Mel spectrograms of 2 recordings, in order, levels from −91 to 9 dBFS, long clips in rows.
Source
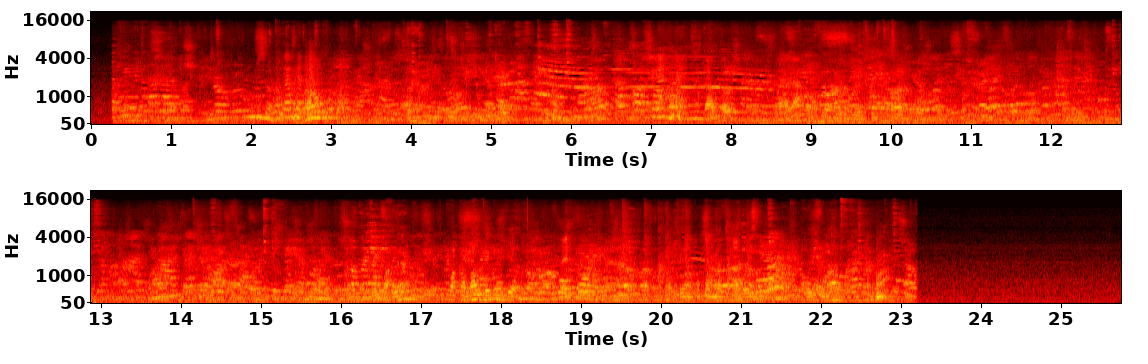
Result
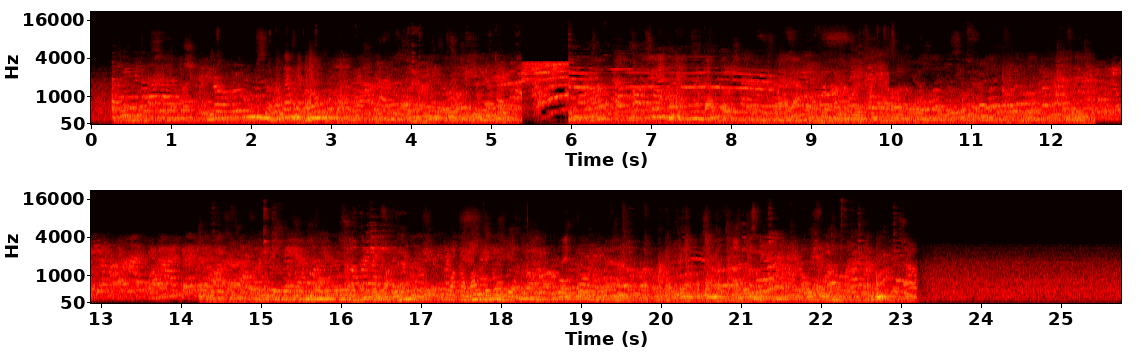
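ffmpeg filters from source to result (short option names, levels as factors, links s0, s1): -filter_complex "[0:a]asettb=1/sr,asplit=3[s0][s1][s2];[s0]atrim=end=0.794[s3];[s1]atrim=start=0.79:end=1.61,asetpts=PTS-STARTPTS,afade=t=in:d=0.004:c=qsin,afade=t=out:st=0.816:d=0.004:c=qsin,highpass=f=130:w=0.5412,highpass=f=130:w=1.3066[s4];[s2]atrim=start=1.606[s5];[s3][s4]acrossfade=d=0.004:c1=hsin:c2=qsin[s6];[s6][s5]acrossfade=d=0.004:c1=qsin:c2=hsin,asettb=1/sr,asplit=3[s7][s8][s9];[s7]atrim=end=5.384[s10];[s8]atrim=start=5.38:end=5.97,asetpts=PTS-STARTPTS,afade=t=in:d=0.004:c=qsin,afade=t=out:st=0.586:d=0.004:c=qsin,lowpass=f=3000:t=q:w=0.5098,lowpass=f=3000:t=q:w=0.6013,lowpass=f=3000:t=q:w=0.9,lowpass=f=3000:t=q:w=2.563,afreqshift=-3500[s11];[s9]atrim=start=5.966[s12];[s10][s11]acrossfade=d=0.004:c1=hsin:c2=qsin[s13];[s13][s12]acrossfade=d=0.004:c1=qsin:c2=hsin,asettb=1/sr,asplit=3[s14][s15][s16];[s14]atrim=end=9.974[s17];[s15]atrim=start=9.97:end=11.39,asetpts=PTS-STARTPTS,afade=t=in:d=0.004:c=qsin,afade=t=out:st=1.416:d=0.004:c=qsin,equalizer=f=1900:t=o:w=1.4:g=-14[s18];[s16]atrim=start=11.386[s19];[s17][s18]acrossfade=d=0.004:c1=hsin:c2=qsin[s20];[s20][s19]acrossfade=d=0.004:c1=qsin:c2=hsin,asettb=1/sr,asplit=3[s21][s22][s23];[s21]atrim=end=12.554[s24];[s22]atrim=start=12.55:end=14.22,asetpts=PTS-STARTPTS,afade=t=in:d=0.004:c=qsin,afade=t=out:st=1.666:d=0.004:c=qsin,highpass=430,equalizer=f=920:t=q:w=4:g=-5,equalizer=f=1300:t=q:w=4:g=-3,equalizer=f=2500:t=q:w=4:g=5,lowpass=f=3800:w=0.5412,lowpass=f=3800:w=1.3066[s25];[s23]atrim=start=14.216[s26];[s24][s25]acrossfade=d=0.004:c1=hsin:c2=qsin[s27];[s27][s26]acrossfade=d=0.004:c1=qsin:c2=hsin,asettb=1/sr,asplit=3[s28][s29][s30];[s28]atrim=end=14.974[s31];[s29]atrim=start=14.97:end=16.28,asetpts=PTS-STARTPTS,afade=t=in:d=0.004:c=qsin,afade=t=out:st=1.306:d=0.004:c=qsin,aecho=1:1:6.4:0.78,atrim=end_sample=57771[s32];[s30]atrim=start=16.276[s33];[s31][s32]acrossfade=d=0.004:c1=hsin:c2=qsin[s34];[s34][s33]acrossfade=d=0.004:c1=qsin:c2=hsin,asettb=1/sr,asplit=3[s35][s36][s37];[s35]atrim=end=18.564[s38];[s36]atrim=start=18.56:end=20.22,asetpts=PTS-STARTPTS,afade=t=in:d=0.004:c=qsin,afade=t=out:st=1.656:d=0.004:c=qsin,equalizer=f=3200:t=o:w=2.5:g=-6[s39];[s37]atrim=start=20.216[s40];[s38][s39]acrossfade=d=0.004:c1=hsin:c2=qsin[s41];[s41][s40]acrossfade=d=0.004:c1=qsin:c2=hsin,acrossover=split=190 2100:gain=0.126 1 0.0631[s42][s43][s44];[s42][s43][s44]amix=inputs=3:normalize=0,acrossover=split=230|3000[s45][s46][s47];[s46]acompressor=threshold=0.00631:ratio=6[s48];[s45][s48][s47]amix=inputs=3:normalize=0,volume=1.78"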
